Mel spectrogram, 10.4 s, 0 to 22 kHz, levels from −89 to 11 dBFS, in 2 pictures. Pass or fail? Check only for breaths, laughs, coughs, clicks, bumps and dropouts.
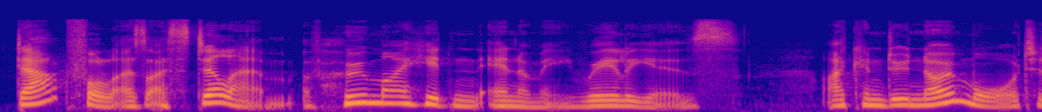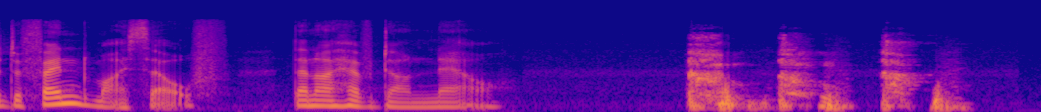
fail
